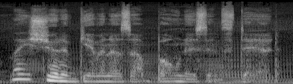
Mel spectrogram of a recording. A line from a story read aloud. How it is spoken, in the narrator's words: Gershwin mutters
